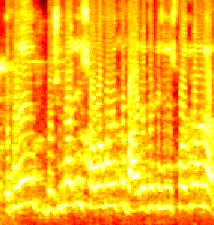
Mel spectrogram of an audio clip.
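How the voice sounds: Clear background noise surrounds a man with an extremely high pitch. He talks at a very fast pace with fairly even intonation.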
